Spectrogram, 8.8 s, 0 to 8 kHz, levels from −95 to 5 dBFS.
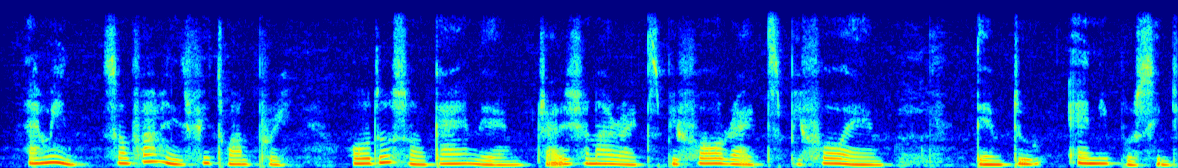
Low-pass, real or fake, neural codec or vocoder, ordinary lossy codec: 7.2 kHz; real; none; none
